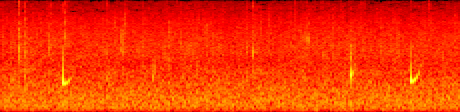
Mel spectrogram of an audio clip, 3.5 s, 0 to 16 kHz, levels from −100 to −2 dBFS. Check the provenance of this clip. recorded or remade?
recorded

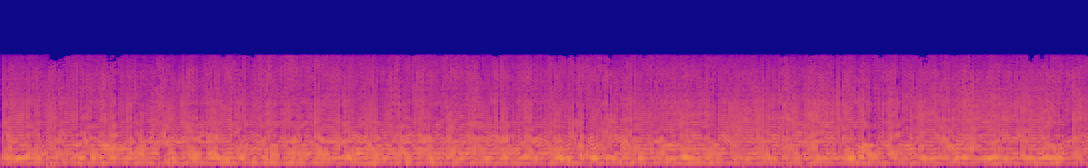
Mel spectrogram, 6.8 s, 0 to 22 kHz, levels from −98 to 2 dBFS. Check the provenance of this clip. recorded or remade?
remade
